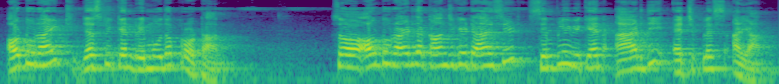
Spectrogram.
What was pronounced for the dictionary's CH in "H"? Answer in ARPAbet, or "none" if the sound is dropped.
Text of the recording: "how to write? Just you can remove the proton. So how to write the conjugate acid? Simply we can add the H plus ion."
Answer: CH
